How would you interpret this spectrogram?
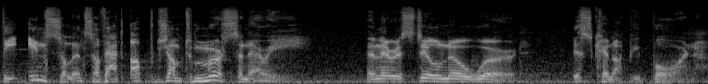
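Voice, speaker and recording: An actor playing a pompous, paranoid imperial commander in a video game, haughty and theatrical with archaic, formal diction. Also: male voice, medium pitch, very animated, unhurried, a little hiss or hum, heavily acted. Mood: indignant, suspicious. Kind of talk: dramatic video game villain acting. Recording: loud game music over voice.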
